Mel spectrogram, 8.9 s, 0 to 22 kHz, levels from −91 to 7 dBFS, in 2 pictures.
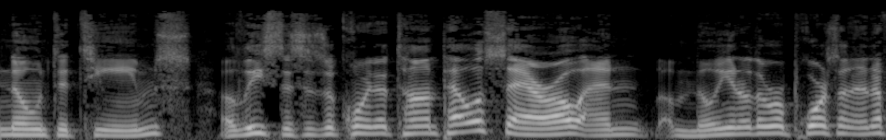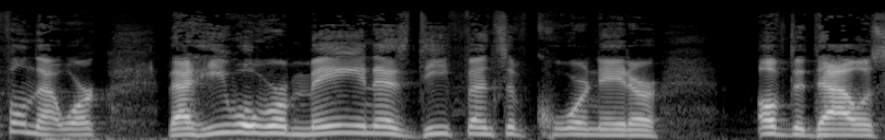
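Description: No technical faults can be heard anywhere in this speech recording; the signal comes through intact, with nothing breaking into it.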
